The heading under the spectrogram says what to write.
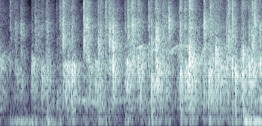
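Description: A live audience applauds steadily, many overlapping claps forming a dense, sustained patter at fairly even loudness, with no voices standing out above it.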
